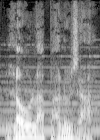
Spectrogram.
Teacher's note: it contained not one, not two, but four L sounds, each perched at the beginning of a syllable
